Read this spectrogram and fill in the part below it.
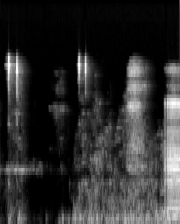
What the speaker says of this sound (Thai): คลิกขวานะครับ แล้วไป Visualize Tree นะครับ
